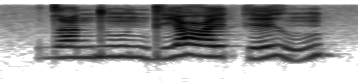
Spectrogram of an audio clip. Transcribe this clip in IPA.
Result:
dˤo˦ndũː˦ nde˨˥ ʕɛ˦ kɛ˨˥ɣũ˨˥

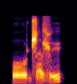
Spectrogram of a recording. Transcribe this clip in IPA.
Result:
oːɖ͡ʐæ ʐy

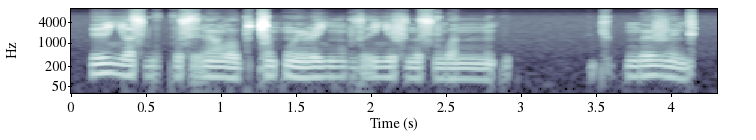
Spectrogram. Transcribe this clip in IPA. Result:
ɪ ʎɐsɡʷək ʊsrẽlˠøkʷǀœ̃kʷ ĩɭeʎ ŋɔɡrɪʎefnʊs ŋʷanːẽkʷ | kʲøkʷŋøvẽɡ

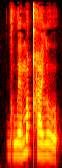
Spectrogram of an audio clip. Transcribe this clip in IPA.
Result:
ɡo̤wɛmo qʰe lo

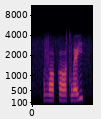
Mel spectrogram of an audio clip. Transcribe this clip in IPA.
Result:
vɔkɔːtwɛj

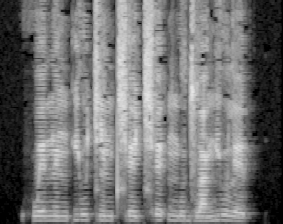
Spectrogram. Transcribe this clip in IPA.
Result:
hwe˧n̪ẽ˧ŋkju˦ t͡ɕẽ˧nt͡ɕʰe˧t͡ɕʰe˦ʔ ŋu˧d͡zwa˧ŋju˥˧ le˨p̚

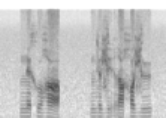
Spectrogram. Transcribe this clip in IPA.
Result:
nɛxuʁɑ | nzøʑyrɑχ ɔʑʉ

